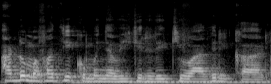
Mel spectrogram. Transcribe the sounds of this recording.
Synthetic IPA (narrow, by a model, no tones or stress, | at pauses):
adomafat̪iekomɛɲaβiɣiɾiɾekiwaːðiɾikaːɾi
